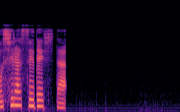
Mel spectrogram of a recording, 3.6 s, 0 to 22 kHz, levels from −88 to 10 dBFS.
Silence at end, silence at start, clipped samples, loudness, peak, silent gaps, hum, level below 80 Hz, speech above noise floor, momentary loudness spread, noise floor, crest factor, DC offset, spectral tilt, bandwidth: 2.3 s; 0 s; under 0.1%; -17 LUFS; -2 dBFS; none; none; -62 dBFS; 51 dB; 6 LU; -68 dBFS; 18 dB; under 0.1%; -4 dB/octave; 9 kHz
